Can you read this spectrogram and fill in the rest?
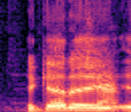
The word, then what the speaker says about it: Egede: E-G-E-D-E. – Oh. – It's a place in Galarian. – Egede. – Oh, here we go. Here's the pronunciation. Okay. Egede. – Egede. – Egede. – So I was hard. I was right with the hard G. – Yeah, you're right. It's hard.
